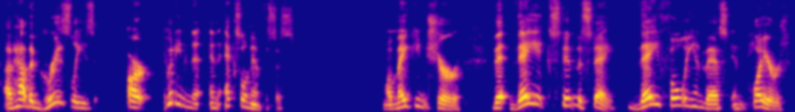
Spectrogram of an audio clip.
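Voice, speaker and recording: A man hosting a solo sports podcast, talking through team news in an animated way, a bit stuffy from allergies. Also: on the high side, a little slow, slightly rough. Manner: animated, reads an ad mid-show. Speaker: podcast host.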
